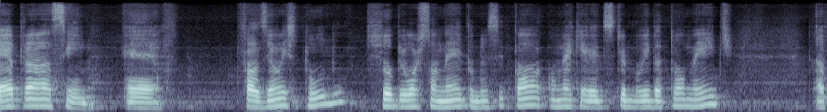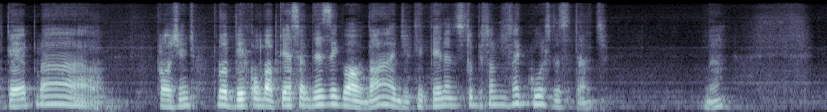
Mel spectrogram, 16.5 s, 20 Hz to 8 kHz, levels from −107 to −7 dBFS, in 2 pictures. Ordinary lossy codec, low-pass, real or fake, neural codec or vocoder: none; 7.2 kHz; fake; codec, 24 kHz, 1 kbps, SNAC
